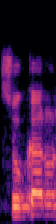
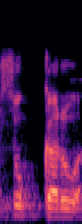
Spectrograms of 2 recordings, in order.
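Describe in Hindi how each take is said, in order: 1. k ध्वनि छोटी और एक है। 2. k ध्वनि दोहरी है और ज़्यादा देर तक रुकती है। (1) "सुकरु नहीं" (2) "काफ पर तशदीद लिखा भी हुआ है"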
